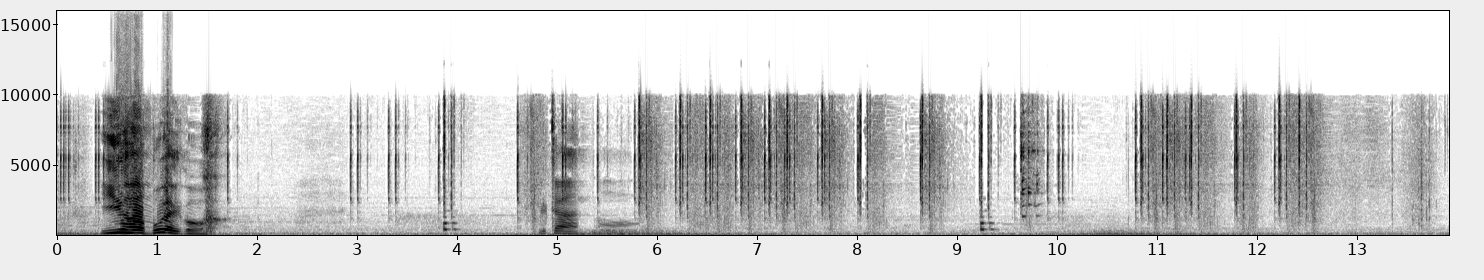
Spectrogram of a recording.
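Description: Short clicks tick quickly one after another.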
